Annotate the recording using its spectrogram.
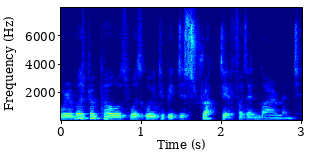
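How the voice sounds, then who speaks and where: Dark and mellow describes this man's tone. His pitch lands in the medium range. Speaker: local politician. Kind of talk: live Q&A stream.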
